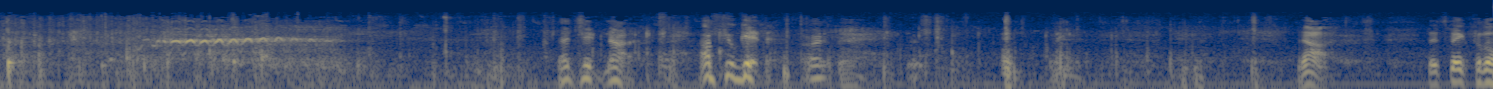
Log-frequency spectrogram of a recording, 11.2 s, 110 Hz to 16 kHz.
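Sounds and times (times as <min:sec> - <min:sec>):
horse hooves clip-clopping: 0:00.0 - 0:10.4
busy noisy outdoor background: 0:00.0 - 0:11.1
horse whinnying loudly and shrilly: 0:00.8 - 0:02.8
speech: 0:04.2 - 0:06.7, 0:09.8 - 0:10.1, 0:10.7 - 0:11.1.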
